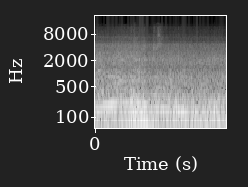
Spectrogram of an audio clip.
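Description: A car coasting in neutral with no braking as its speed falls from about 90, a steady low engine and road drone with wind noise, loud and continuous without speech.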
